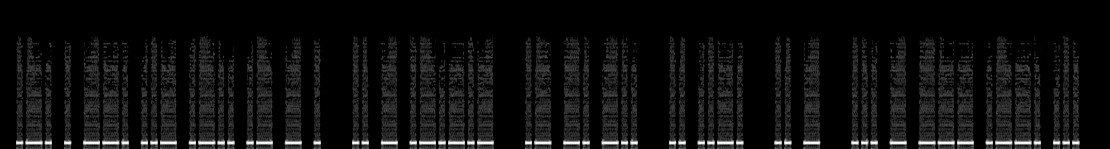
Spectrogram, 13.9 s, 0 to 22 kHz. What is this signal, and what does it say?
Morse code, heard as a keyed tone, about 20 wpm, 1000 Hz. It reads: REGULATE IT. AND IF IT STOPS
